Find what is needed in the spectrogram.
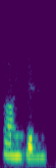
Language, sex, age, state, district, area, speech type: Nepali, female, 45-60, West Bengal, Darjeeling, rural, conversation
